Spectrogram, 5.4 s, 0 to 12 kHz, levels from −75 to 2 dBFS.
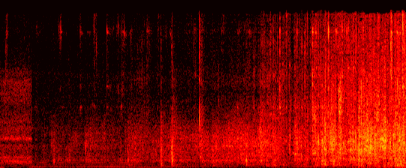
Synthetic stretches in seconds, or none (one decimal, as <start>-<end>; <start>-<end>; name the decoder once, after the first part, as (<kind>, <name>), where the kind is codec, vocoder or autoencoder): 2.5-4.6 (vocoder, BigVGAN v2)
